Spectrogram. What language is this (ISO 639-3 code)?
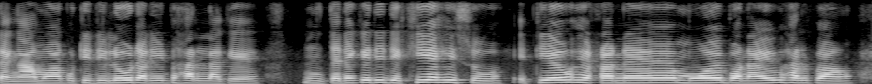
asm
